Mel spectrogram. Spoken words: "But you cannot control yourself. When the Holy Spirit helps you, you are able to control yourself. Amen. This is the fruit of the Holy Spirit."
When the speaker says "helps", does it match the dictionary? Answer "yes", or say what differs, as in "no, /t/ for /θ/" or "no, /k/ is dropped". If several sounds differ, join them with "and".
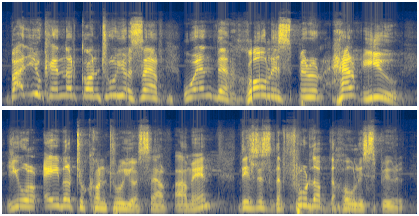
no, /s/ is dropped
